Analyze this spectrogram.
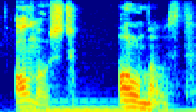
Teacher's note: stress at the very beginning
